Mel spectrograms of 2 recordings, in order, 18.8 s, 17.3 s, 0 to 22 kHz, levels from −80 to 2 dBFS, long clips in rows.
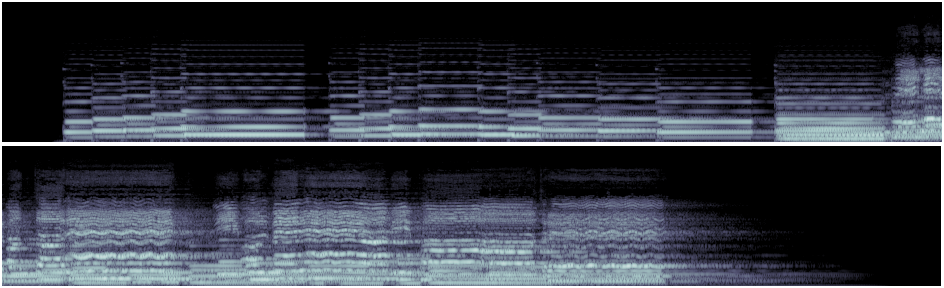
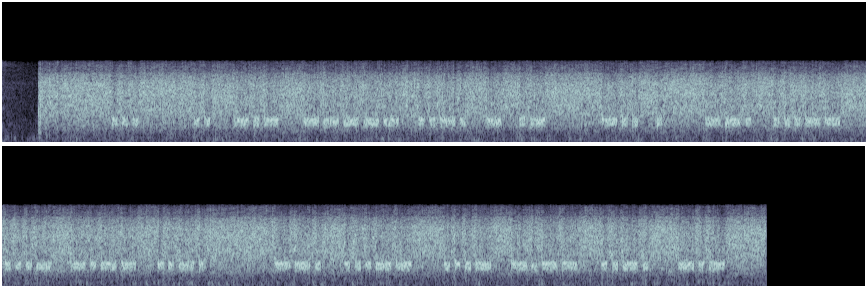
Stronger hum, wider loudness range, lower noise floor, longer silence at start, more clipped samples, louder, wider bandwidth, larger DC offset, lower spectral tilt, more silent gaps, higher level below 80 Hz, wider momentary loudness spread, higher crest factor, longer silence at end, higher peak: neither; first, 8 LU vs 0 LU; second, -71 dBFS vs -78 dBFS; first, 0.6 s vs 0.35 s; neither; second, -18 LUFS vs -14 LUFS; first, 11 kHz vs 4 kHz; second, under 0.1% vs 0.1%; first, -7.5 dB/octave vs -6 dB/octave; neither; about the same, -44 dBFS vs -48 dBFS; first, 11 LU vs 1 LU; about the same, 16 dB vs 14 dB; first, 2.1 s vs 1 s; about the same, -2 dBFS vs -2 dBFS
